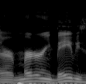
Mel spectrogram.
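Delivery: normal talking voice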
